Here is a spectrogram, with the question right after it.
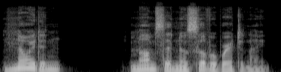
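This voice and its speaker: A man's voice: mid-range voice, big pitch swings, moderate pace, no room sound, clean studio sound, pitched above the performer's own voice, close to an everyday voice. A man voicing an indignant, easily flustered teenage female pony in a storybook reading, with exasperated delivery. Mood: defensive. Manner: loud, exasperated outbursts.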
